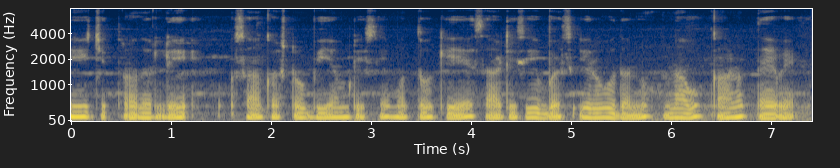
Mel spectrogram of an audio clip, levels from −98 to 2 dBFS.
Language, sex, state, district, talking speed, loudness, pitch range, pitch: Kannada, male, Karnataka, Bangalore, 80 wpm, -14 LUFS, 120-145 Hz, 135 Hz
